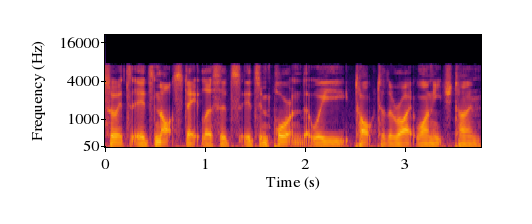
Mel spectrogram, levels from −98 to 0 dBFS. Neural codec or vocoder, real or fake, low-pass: autoencoder, 48 kHz, 128 numbers a frame, DAC-VAE, trained on Japanese speech; fake; 7.2 kHz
